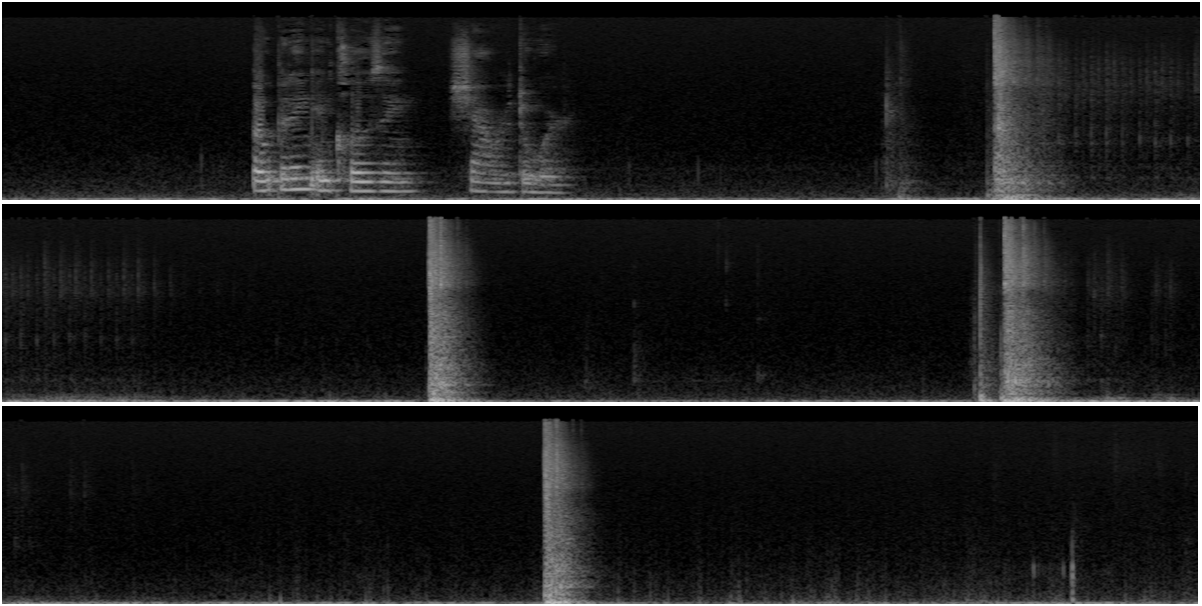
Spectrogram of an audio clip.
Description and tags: Opening and closing shower door
shower, open, opening, door, close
